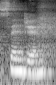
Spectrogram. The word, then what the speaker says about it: St John: and singen or St John but apparently it's pronounced singen and they take her in and they ask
